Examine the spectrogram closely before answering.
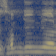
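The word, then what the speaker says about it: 삼죽면: 자, 일단 삼중면 할 때 요 분명히 소리가 어떻게 나냐, 미음을 봐서 앞에 기억이 비음화돼서 이런 식으로 소리가 납니다.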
